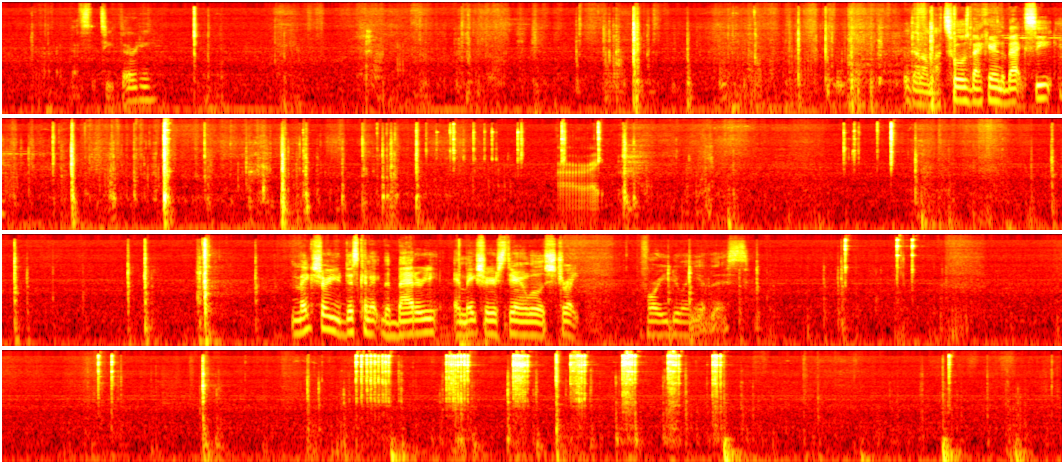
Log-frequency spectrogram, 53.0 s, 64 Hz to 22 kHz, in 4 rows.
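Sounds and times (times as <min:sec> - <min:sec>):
hand ratchet clicking: 0:44.2 - 0:44.7, 0:45.3 - 0:48.8.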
